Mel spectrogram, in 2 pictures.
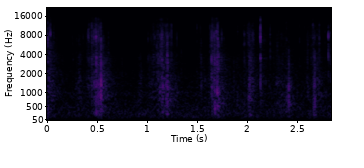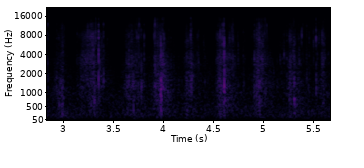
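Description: Fingertips press and scratch across a roll of clear plastic bubble wrap resting on a table. Soft, bright crinkling and crunching rustles rise and fade in a steady series of short bursts, with almost no low end and very little ring after each one.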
